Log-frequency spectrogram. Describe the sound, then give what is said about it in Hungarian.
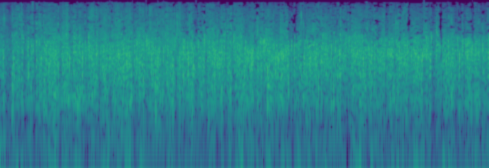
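A radio studio audience gives loud, sustained applause, a dense and even roar of many clapping hands that holds without a break for about five seconds. “Itt is van velünk a stúdióban, hatalmas tapsot kérünk neki!”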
